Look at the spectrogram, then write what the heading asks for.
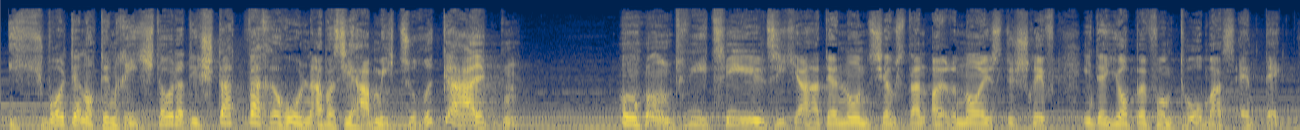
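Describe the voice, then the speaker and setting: An actor playing an earnest, anxious master printer in a historical German radio play, hesitant yet insistent. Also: male voice, medium pitch, animated, normal speed, over music, natural voice. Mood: uneasy.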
